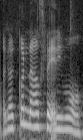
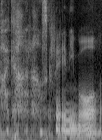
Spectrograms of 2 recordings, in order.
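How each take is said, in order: First: Said in the usual way. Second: Soft, unvoiced, hushed; whispered gratitude. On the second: Telling the host what she felt holding the baby, a whisper. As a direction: breathe it out, overwhelmed.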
